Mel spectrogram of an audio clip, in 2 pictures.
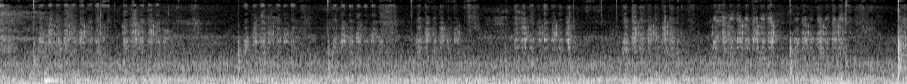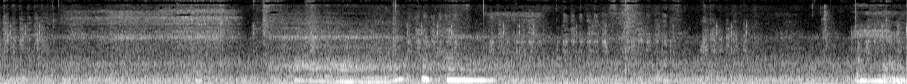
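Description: A coin scratching the coating off a paper scratch-off lottery ticket in short strokes. A brief low murmur of a voice comes about twelve seconds in.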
